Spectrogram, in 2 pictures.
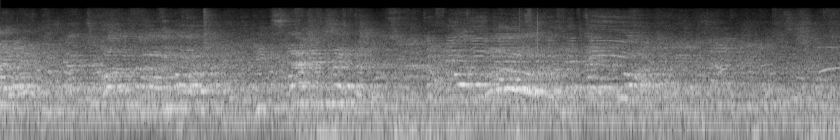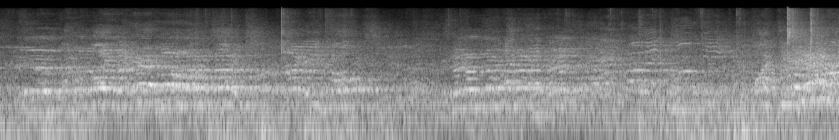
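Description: A crowd of spectators shouts and cheers in a large echoing hall.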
